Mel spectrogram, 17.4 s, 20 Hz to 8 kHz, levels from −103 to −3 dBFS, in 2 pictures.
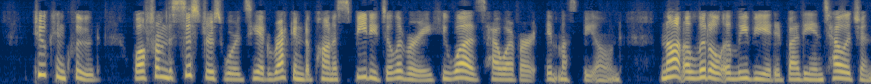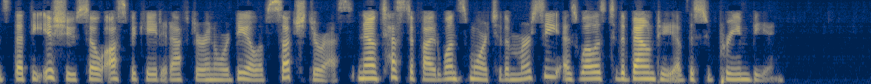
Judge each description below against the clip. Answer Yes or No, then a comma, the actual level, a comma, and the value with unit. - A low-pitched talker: No, high, 210 Hz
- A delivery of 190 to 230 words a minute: Yes, average, 195 wpm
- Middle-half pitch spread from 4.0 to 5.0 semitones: No, average, 3.5 semitones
